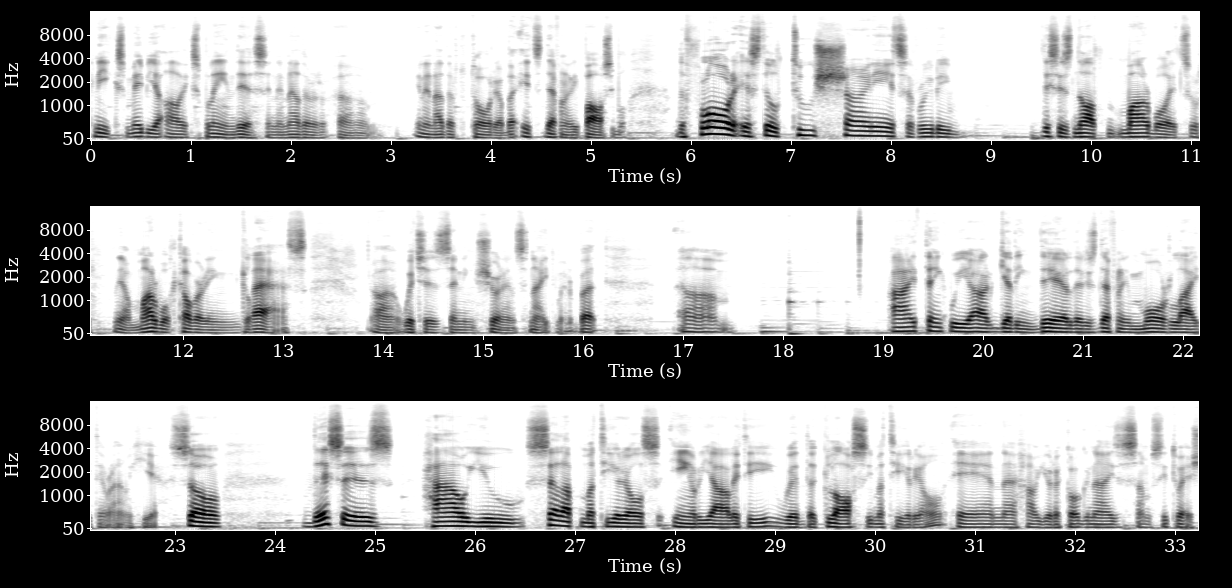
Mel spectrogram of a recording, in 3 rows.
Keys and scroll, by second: 9.8 super+Tab, 15.3 super+Tab.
